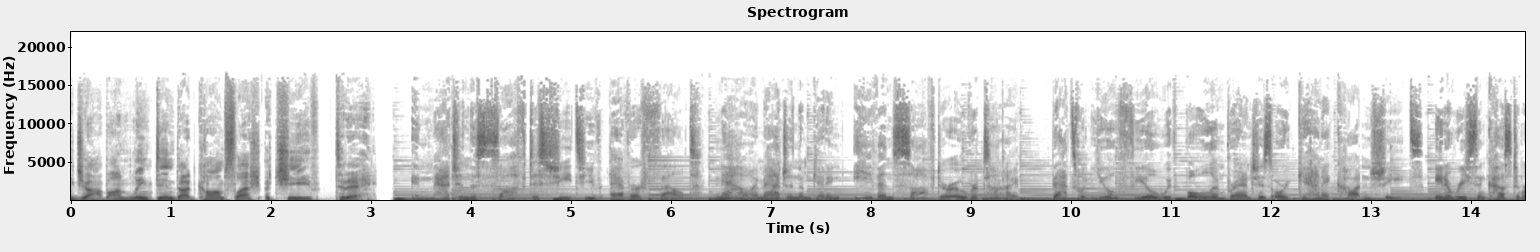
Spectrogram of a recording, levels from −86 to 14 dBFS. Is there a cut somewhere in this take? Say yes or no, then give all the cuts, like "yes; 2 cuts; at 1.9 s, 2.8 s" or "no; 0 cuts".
yes; 1 cut; at 3.0 s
